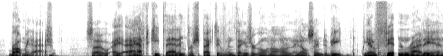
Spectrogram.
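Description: Over a quiet background, a man with a very deep, low pitch talks at a very fast pace with fairly even intonation. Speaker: busker musician. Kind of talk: casual chat. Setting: studio.

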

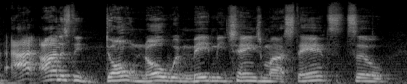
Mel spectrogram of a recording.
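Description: There is noticeable background noise and audible room echo. A man talks at a fairly slow pace with ordinary pitch variation. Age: 30s. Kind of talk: casual chat.

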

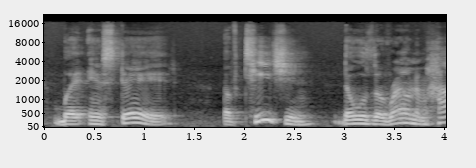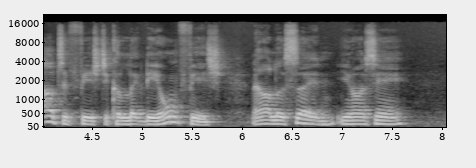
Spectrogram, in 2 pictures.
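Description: At very even loudness, a man with a medium pitch has a plain, everyday voice. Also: ordinary pitch variation, moderate pace. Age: 30s. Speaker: podcast co-host. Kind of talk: casual chat.

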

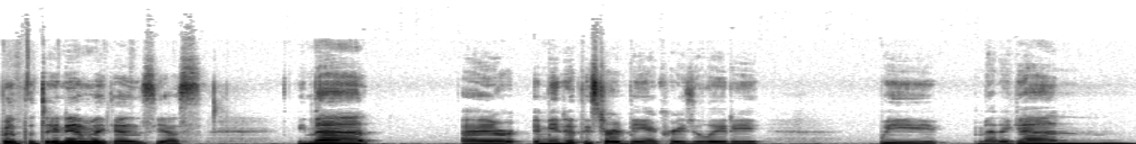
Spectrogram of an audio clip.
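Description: A woman's somewhat breathy voice at medium pitch with ordinary variation, a moderate pace and long, frequent pauses. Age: 20s. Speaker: podcast host. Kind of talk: personal monologue.

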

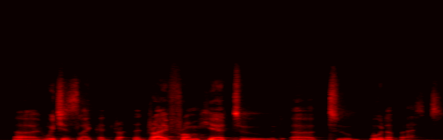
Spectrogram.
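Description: A man speaks at a very slow pace and a fairly low pitch. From Nigeria. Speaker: church member. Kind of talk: testimony. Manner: halting.

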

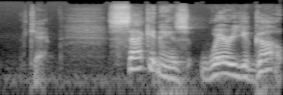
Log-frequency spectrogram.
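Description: Very wide pitch swings from a man at a fairly slow pace. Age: 60s. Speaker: pastor. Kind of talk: casual chat.

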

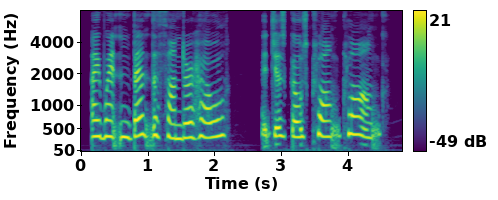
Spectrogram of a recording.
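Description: This is a put-on character voice with an extremely high pitch. The pace is fairly slow. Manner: apologetic, plaintive.

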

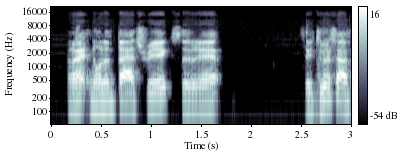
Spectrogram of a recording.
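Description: Heard close up in a dry sound with no echo, a man speaks. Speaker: podcast co-host. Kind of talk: casual chat. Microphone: connection glitch.

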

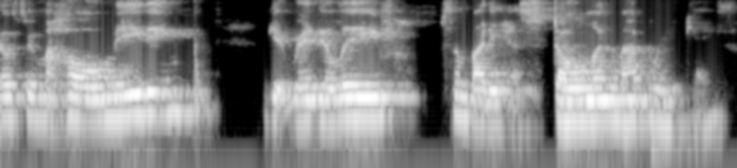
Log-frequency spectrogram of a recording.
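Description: A woman's fairly low voice with a Southern US accent at a moderate pace. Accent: Southern US, noticeable. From US South (North Carolina). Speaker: recovering alcoholic speaker. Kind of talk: AA share/testimony. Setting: stage with audience at meeting.

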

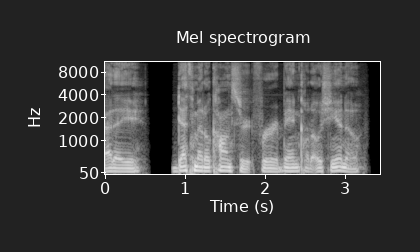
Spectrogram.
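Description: On a very clean recording with a silent background, a man with a fairly low pitch speaks at a fairly quick pace in a plain, everyday voice. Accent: American. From Kansas City, US Midwest. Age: 20s. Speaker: rapper. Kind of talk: casual interview.

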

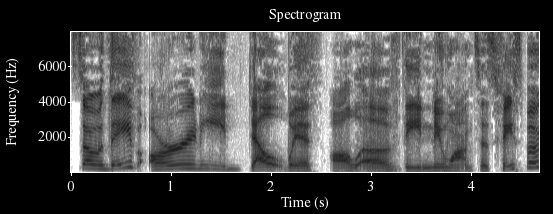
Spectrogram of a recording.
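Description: Speaking very slowly with an American accent, a woman uses lively intonation, and the sound is dry and close with no echo. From Western Massachusetts. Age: 30s. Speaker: gaming streamer. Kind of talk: casual chat.

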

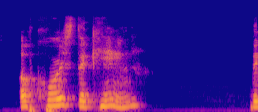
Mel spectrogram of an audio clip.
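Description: A woman's somewhat breathy, medium-pitched voice with a non-native accent and fairly even intonation. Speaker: podcast co-host.

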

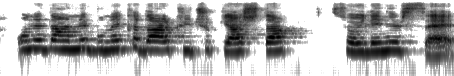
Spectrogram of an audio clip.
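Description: A woman speaks at a high pitch. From Turkey, small town. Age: 30s. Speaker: research assistant, adoptee. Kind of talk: interview.

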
